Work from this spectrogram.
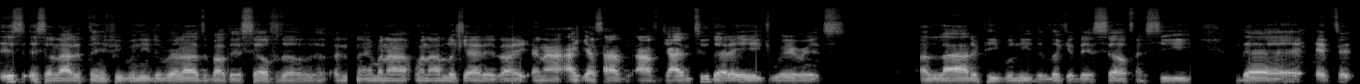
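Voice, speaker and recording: Guy w a lowish voice, casual podcast chat, acts out other people's quotes. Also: normal speed. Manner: animated storytelling, quoting others. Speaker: podcast co-host.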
